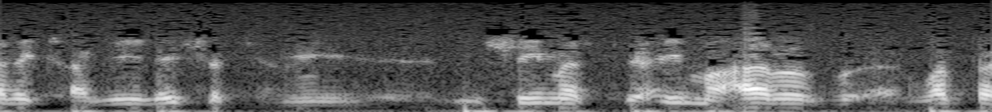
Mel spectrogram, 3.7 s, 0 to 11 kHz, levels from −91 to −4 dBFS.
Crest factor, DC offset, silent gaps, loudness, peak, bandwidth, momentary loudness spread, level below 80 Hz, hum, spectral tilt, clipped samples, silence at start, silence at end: 18 dB; under 0.1%; none; -18 LUFS; 0 dBFS; 10 kHz; 20 LU; -46 dBFS; none; -5 dB/octave; under 0.1%; 0 s; 0 s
